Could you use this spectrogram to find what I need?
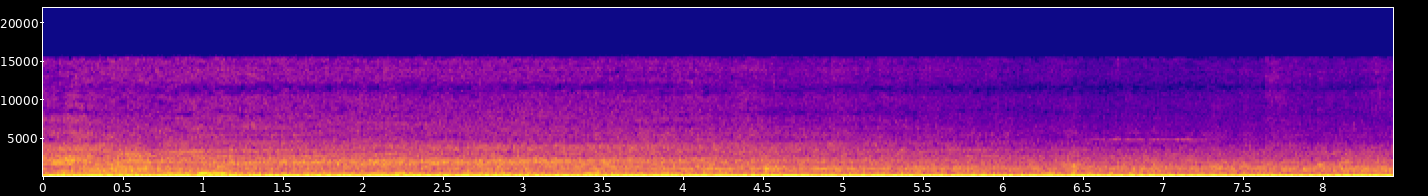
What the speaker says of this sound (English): Those are cargo trucks, and I see they're from supermarkets.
